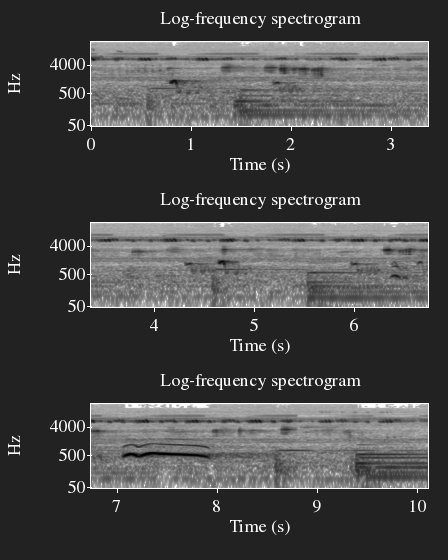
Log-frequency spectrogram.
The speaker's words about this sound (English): The brown wood owl's loud hoots are a reminder of how late it is.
